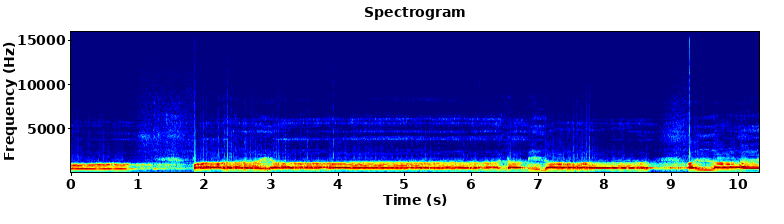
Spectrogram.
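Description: Male voices chanting soz, a mournful Urdu elegy sung without instruments in long held notes. The chant drops away briefly twice, about a second in and near the end.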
